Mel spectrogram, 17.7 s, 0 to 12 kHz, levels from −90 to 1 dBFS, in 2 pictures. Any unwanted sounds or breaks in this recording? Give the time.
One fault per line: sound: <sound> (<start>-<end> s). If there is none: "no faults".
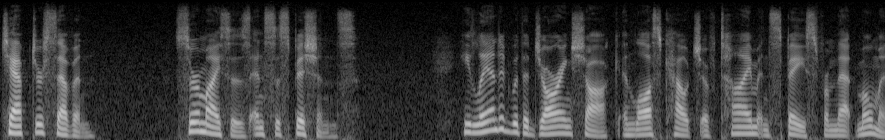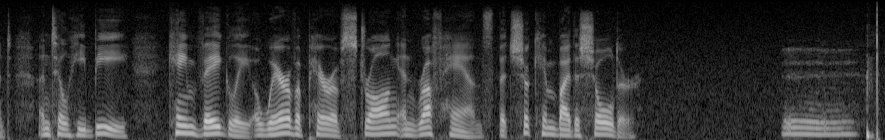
sound: sigh (16.7-17.7 s)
